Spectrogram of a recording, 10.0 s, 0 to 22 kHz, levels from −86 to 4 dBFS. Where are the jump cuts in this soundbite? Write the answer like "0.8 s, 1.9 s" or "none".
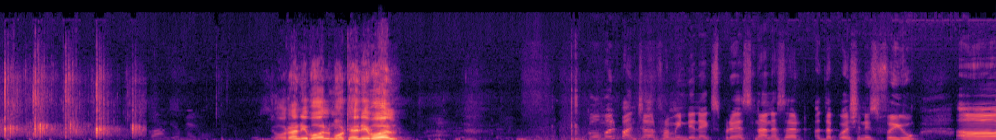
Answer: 1.5 s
